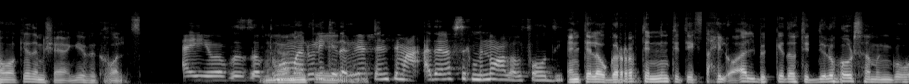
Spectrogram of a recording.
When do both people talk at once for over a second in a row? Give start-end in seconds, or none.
none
